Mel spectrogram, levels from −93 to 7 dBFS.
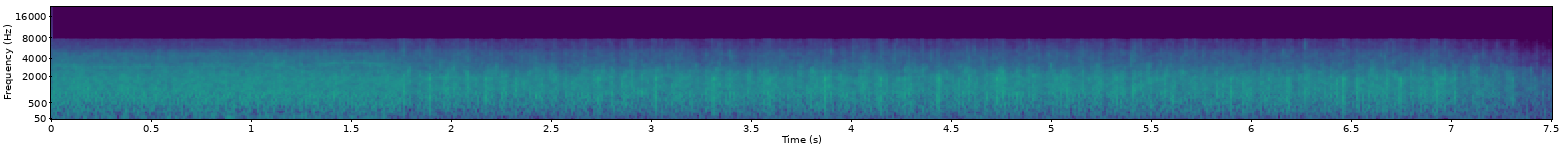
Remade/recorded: remade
